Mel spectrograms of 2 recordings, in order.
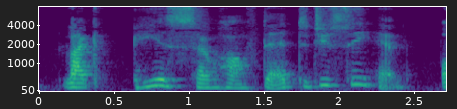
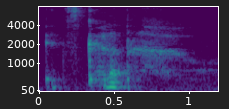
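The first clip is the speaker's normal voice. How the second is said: voiceless, much softer; whisper; 14 dB quieter, slower than usual. Real, not acted. Hinting at summer unrest, much softer whisper. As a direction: breathe it like a secret. Teasing prediction about summer.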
